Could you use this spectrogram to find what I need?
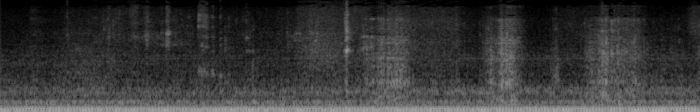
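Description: Crunching of chili-flavored chips being chewed, a few faint crackly crunches over a loud, steady low hum.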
